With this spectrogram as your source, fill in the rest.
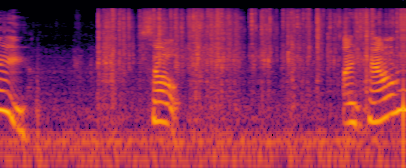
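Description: A plastic package crinkles as hands handle it.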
